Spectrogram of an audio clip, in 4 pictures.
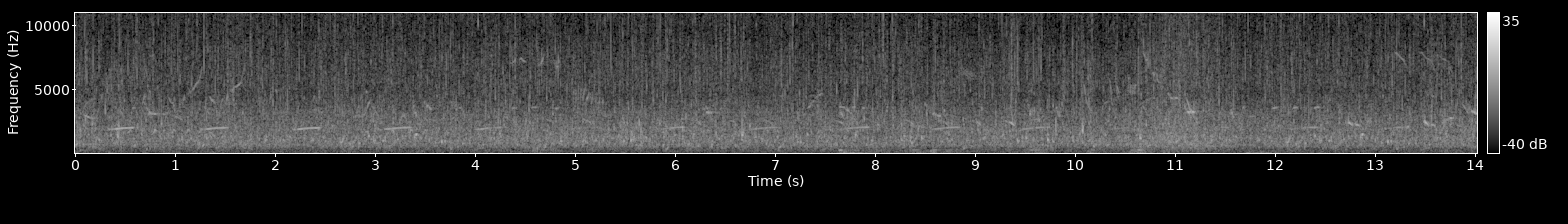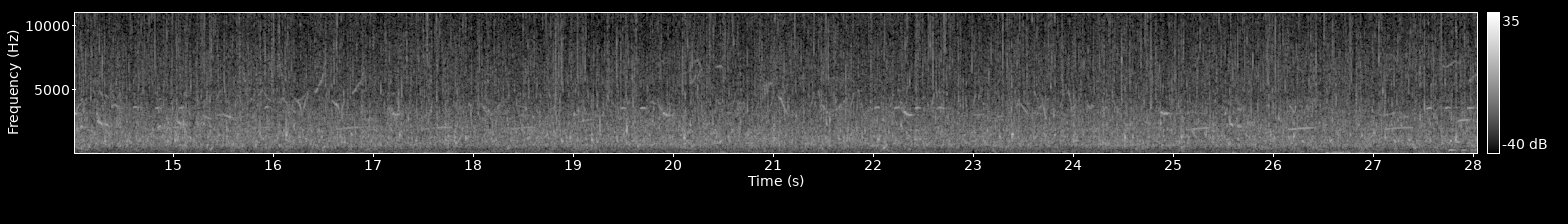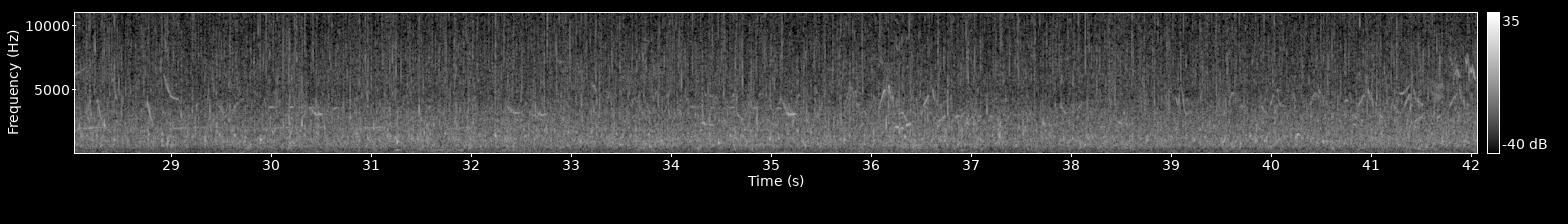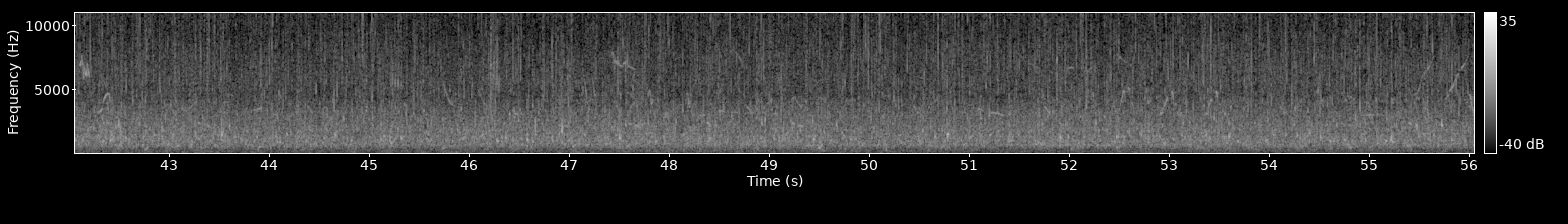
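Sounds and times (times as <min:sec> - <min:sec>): water trickling over rocks: 0:00.0 - 0:56.0.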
